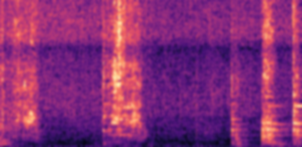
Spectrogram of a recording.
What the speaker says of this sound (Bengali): টমেটো, আলু, কালো বেগুনগুলো দিয়ে কিন্তু ভালোভাবে কষিয়ে নিব।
